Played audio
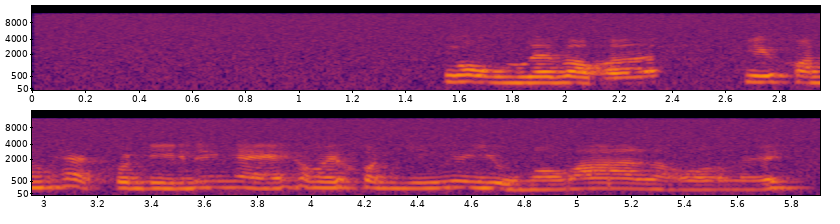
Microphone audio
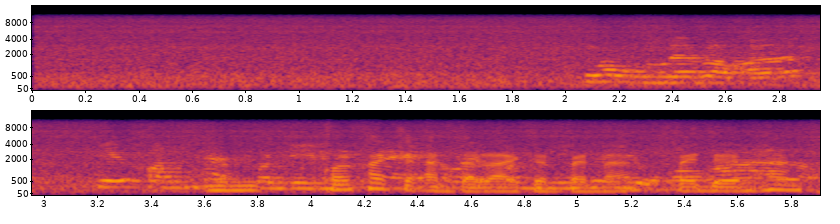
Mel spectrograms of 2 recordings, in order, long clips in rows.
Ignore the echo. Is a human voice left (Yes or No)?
Yes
